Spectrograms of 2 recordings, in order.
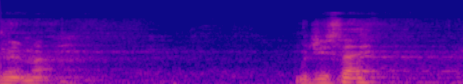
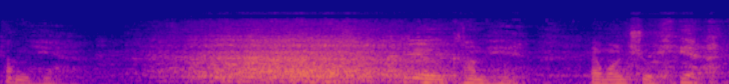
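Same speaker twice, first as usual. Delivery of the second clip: much lower, softer camp referee; 11 semitones lower, 5 dB quieter than usual. Retold or imitated. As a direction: beckon him in softly, campy. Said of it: "very camp as well".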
